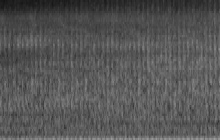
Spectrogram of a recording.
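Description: School bus engine rumbling as the bus draws up, growing steadily louder.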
